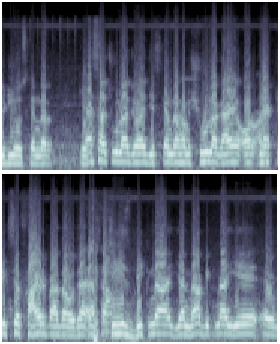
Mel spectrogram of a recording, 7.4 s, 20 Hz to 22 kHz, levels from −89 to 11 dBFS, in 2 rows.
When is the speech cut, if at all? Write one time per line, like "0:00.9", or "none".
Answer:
0:01.0
0:03.5
0:05.1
